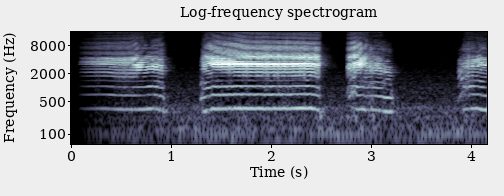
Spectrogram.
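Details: Pet otter Sakura, female, calling for jerky: four drawn-out, strongly harmonic squeals, each about a second long, separated by short pauses in a quiet room.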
